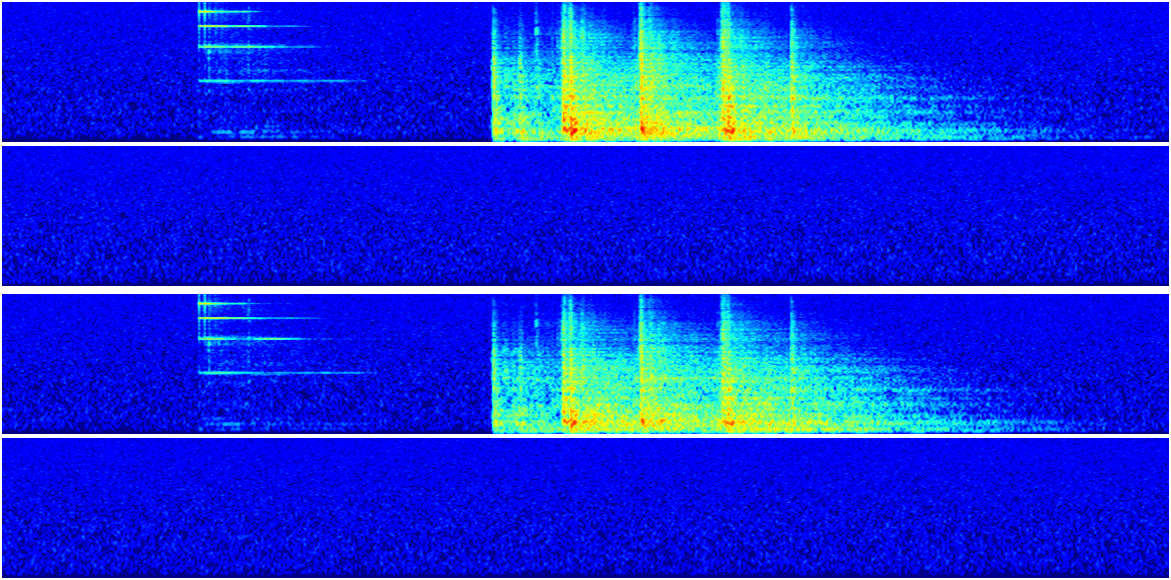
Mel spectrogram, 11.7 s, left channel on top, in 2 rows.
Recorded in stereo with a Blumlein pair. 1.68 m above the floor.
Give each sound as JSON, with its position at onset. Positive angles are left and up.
{"t": 1.0, "sound": "a bicycle bell", "azimuth_deg": 0, "distance_m": 7.0}
{"t": 2.5, "sound": "a rattle", "azimuth_deg": 15, "distance_m": 3.0}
